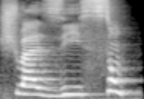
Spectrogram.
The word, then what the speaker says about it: choisissons: Now take care of the pronunciation. This is single S, so the pronunciation is going to be z. And this is double S, so the pronunciation is going to be s. So choisissons, zissons. So first is z and then is s.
